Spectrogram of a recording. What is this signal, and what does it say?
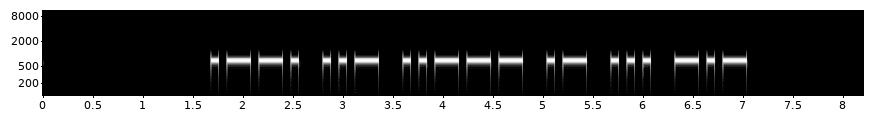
Morse code, heard as a keyed tone, about 15 wpm, 700 Hz. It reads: PU2ASK
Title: DXCC-100 Call Signs - 6 Characters - Repeated 3x - 15wpm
